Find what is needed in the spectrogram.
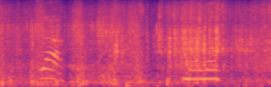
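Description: Wood chips rustling and spilling as they are scooped by hand into a bucket, with short voiced sounds about a second in and again near the end.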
